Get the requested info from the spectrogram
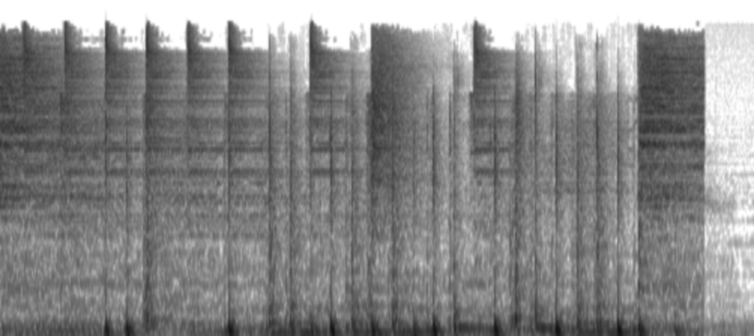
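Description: Drum kit played live through a fast gospel-style chop: rapid runs of kick, snare and hi-hat strokes punctuated by cymbal crashes, over a steady low bass. It cuts off abruptly just before the end.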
